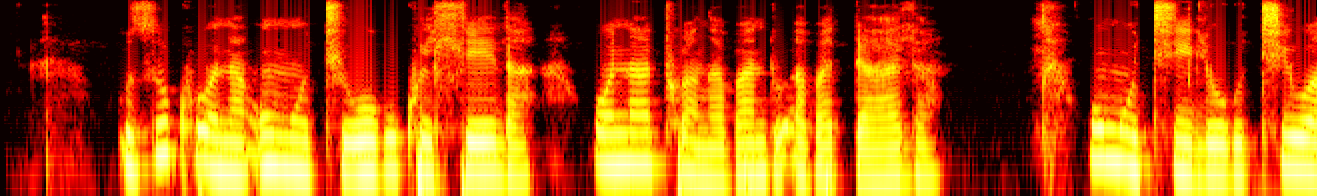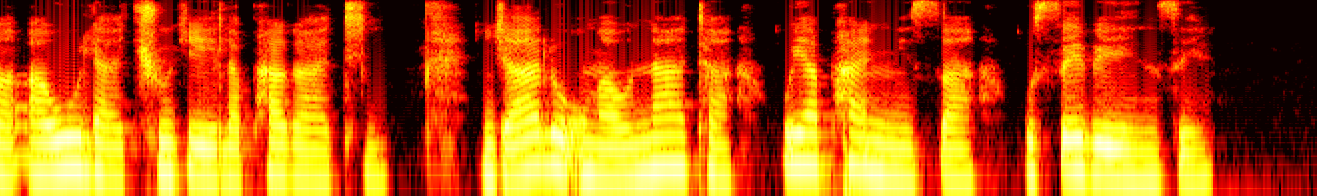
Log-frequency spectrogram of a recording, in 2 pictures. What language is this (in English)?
North Ndebele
